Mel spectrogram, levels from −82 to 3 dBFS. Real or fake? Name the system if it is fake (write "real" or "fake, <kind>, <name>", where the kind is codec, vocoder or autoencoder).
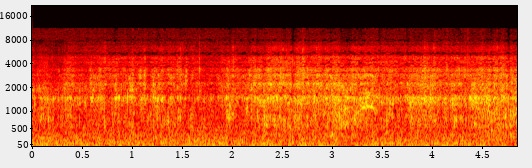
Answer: fake, autoencoder, DAC-VAE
